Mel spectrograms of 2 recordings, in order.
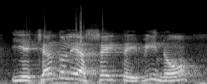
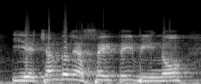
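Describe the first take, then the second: No difference in how they are said.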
